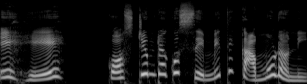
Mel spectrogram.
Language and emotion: Odia, disgusted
